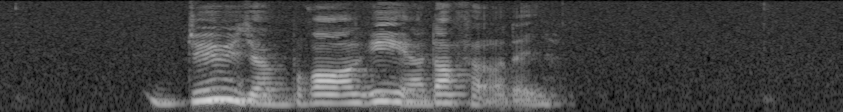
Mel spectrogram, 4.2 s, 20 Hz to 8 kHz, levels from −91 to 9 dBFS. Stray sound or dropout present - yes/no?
no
